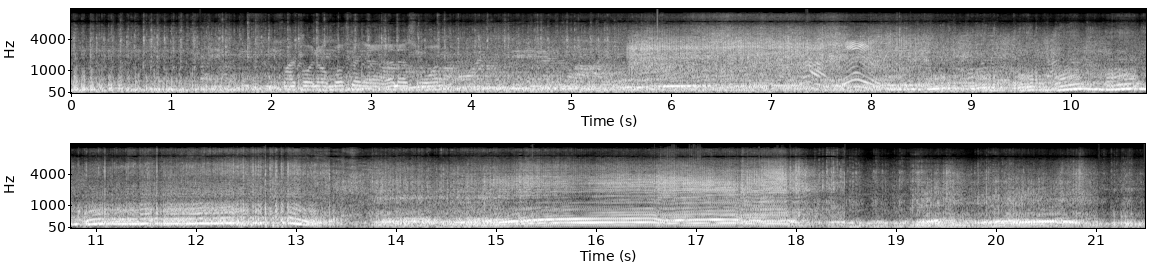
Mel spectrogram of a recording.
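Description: Racing engines roar and rev loudly nearby.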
